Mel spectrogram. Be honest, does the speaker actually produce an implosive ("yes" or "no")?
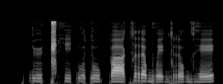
yes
